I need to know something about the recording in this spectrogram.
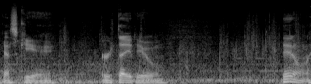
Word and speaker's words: Esquie: So he pronounces it more like Esquier, or they do.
